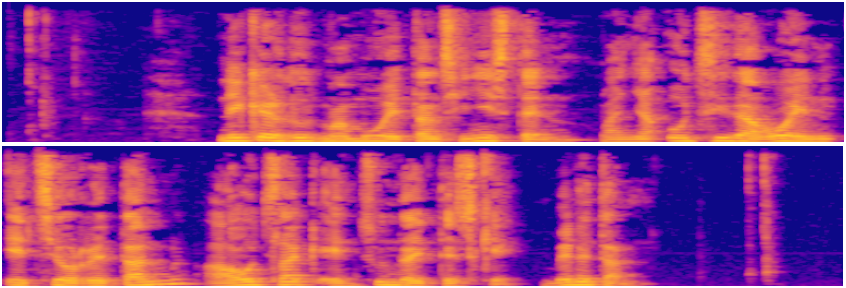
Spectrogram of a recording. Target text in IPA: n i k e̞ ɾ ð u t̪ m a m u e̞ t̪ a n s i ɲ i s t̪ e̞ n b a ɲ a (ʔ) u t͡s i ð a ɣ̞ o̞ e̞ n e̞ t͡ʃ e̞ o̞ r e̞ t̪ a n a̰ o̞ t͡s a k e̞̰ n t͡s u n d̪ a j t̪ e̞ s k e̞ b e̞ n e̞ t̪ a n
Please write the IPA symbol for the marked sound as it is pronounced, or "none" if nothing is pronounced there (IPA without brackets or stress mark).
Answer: ʔ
